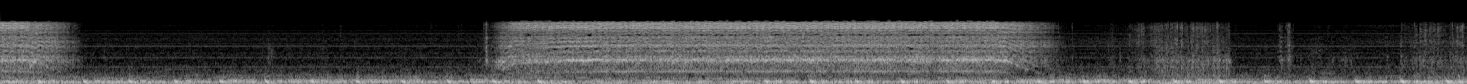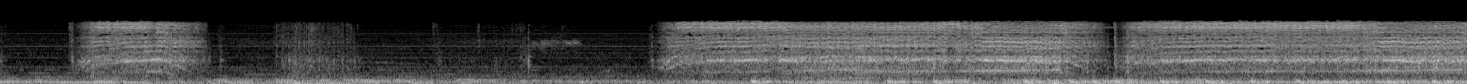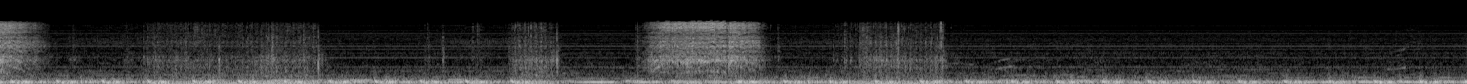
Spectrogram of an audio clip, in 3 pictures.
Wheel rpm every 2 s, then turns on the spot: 30, 0, 70, 160, 160, 30, 10, 40, 30, 0, 50, 160, 130, 140, 110, 10, 10, 20, 50, 10, 0, 0.
10-12 16-18 30-32 36-40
